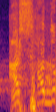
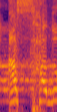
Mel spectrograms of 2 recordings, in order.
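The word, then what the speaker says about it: أشهد: আশহাদু বলতে পারো না, আসহাদু বলো, তোমার ভুল হয়।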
